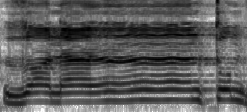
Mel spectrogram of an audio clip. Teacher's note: ketika kita membaca nun mati, kita bersiap membaca ta, itu namanya ikhfa · Kita samarkan nun mati bertemu dengan ta ini, memang samarnya itu sedikit saja karena bertemu dengan ta.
